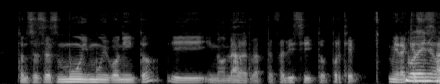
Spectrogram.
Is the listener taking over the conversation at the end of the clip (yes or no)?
no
